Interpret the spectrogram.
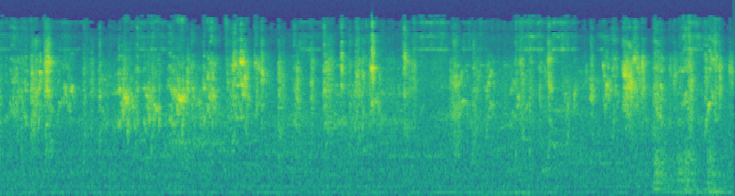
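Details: Budgerigars in an aviary colony: many birds chattering at once, a dense overlapping mix of short squawks, chirps and warbled notes over a steady low background rumble.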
